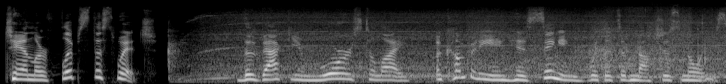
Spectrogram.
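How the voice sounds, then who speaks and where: A woman reading scripted narration for a dark thriller audiobook. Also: mid-range voice, unhurried, noisy background.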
